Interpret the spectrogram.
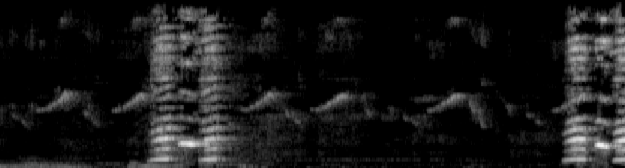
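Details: Newly arrived red lory from North Maluku, still fierce, letting out two loud bursts of raspy screeching several seconds apart, with soft, thin rising whistles between them.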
